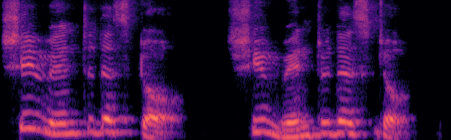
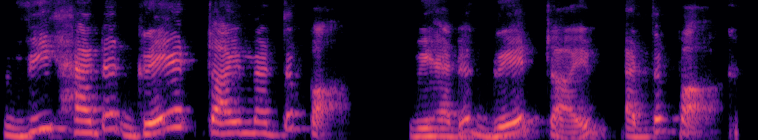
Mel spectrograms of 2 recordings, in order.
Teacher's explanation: When we clearly observe the pronunciation, when we clearly hear the pronunciation, we can identify there's a falling of speech, falling of pitch at the end of the sentence. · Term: falling terminal juncture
